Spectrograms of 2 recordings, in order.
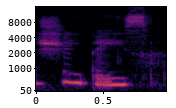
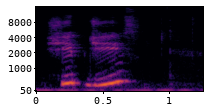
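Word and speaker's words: Scheepjes: bit of Googling and how to pronounce escapiers I've been saying sheepies forever it's like sheepies sheep juice apparently I think they should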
